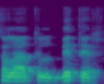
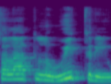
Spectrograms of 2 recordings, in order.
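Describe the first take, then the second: First: The second word begins with a b sound. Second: The second word begins with a w sound. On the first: The speaker calls it wrong. "আমরা লিখি সলাতুল বেতের" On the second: The speaker calls it right. "সঠিক হচ্ছে সলাতুল উইতরি"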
